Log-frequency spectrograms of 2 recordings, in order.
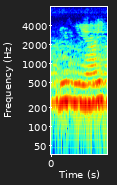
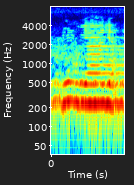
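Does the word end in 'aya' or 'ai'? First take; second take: ai; aya. First: The word ends in a short 'ai' glide. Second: The word ends with a full 'ya' syllable. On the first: The speaker calls it wrong. "tidak dibaca" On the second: The speaker calls it right.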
